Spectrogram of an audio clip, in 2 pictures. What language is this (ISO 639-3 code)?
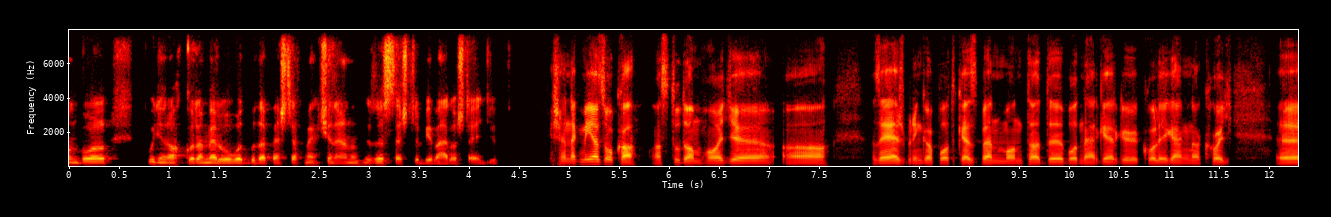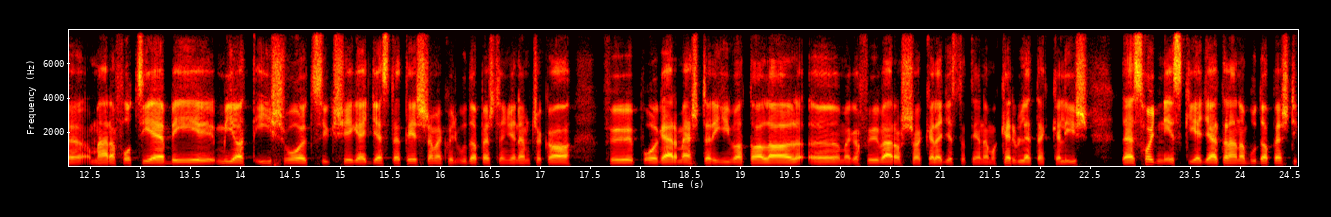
hun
